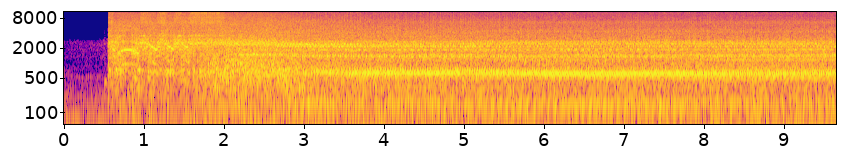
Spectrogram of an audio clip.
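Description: Engine catches after a brief crank and settles into a fast cold idle with a light ticking knock over the run; cause unclear.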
